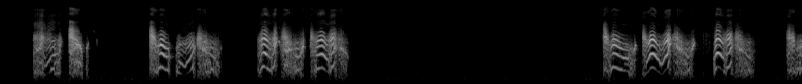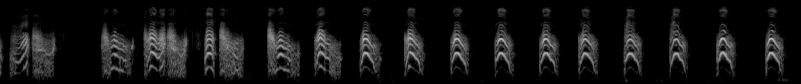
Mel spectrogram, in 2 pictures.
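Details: A male pet cockatiel, who loves to say his own name and whistle, gives bright, harmonic chirping whistles, first in short bursts, then as a steady repeated series.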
